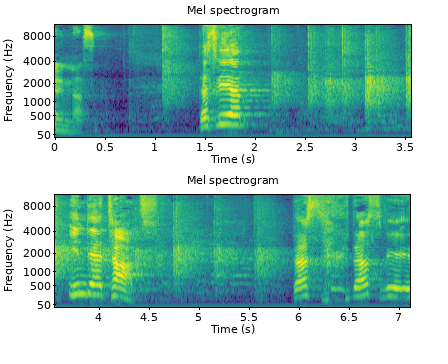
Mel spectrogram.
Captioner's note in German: Beifall Freie Demokraten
